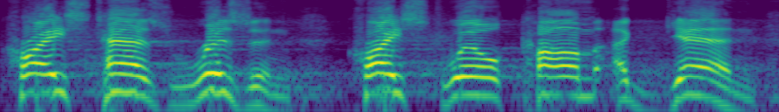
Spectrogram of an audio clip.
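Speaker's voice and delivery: loud, high, slow call-and-response; leading the creed. Shown as a demonstration. Pastor leading the congregation in the creed, loud and high. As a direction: lead the congregation, slow and ringing. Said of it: "Say it with me".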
